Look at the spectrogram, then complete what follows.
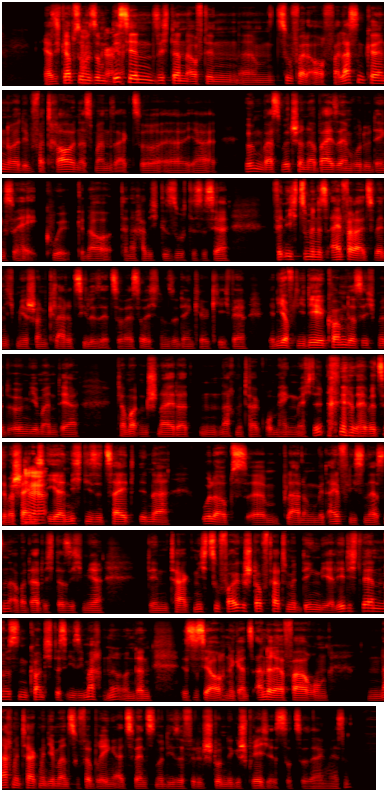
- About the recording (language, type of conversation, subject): German, podcast, Wie findest du versteckte Ecken in fremden Städten?
- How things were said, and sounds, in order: chuckle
